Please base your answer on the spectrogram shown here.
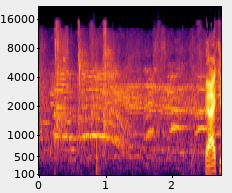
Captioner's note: fans chanting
